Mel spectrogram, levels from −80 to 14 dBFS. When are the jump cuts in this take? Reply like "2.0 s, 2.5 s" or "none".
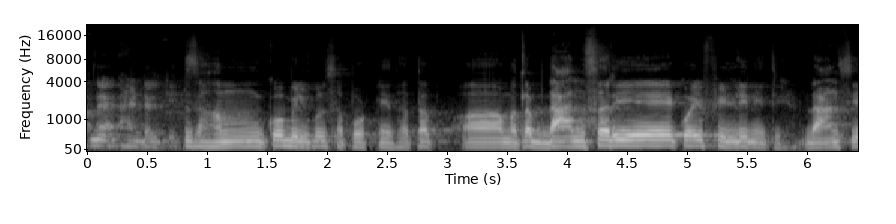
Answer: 0.9 s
